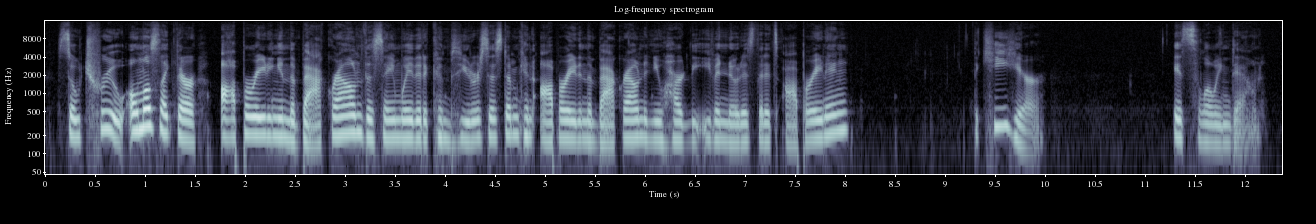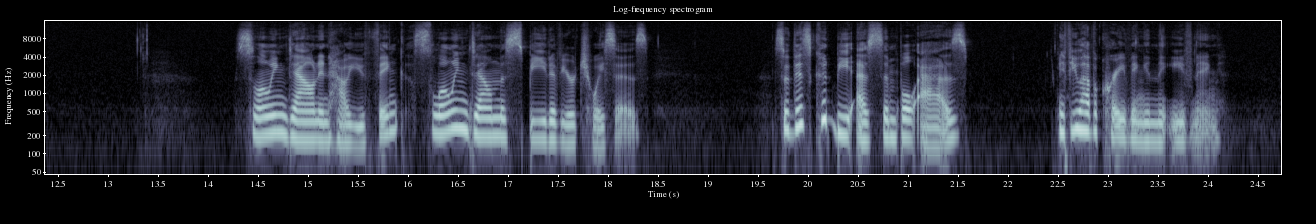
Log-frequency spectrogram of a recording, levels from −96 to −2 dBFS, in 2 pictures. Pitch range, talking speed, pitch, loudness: 165-210 Hz, 155 wpm, 180 Hz, -24 LUFS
